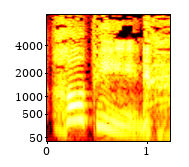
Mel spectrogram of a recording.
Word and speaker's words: Chopin: And so I spelled it out for her, and she says, "Oh, Chopin." – Wow. – What do you mean, Chopin? So apparently that's the correct pronunciation of his name, Chopin. But I never knew that.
